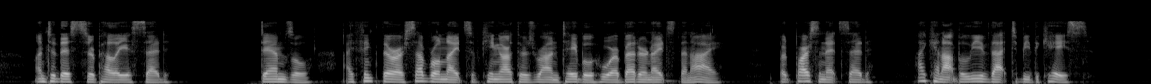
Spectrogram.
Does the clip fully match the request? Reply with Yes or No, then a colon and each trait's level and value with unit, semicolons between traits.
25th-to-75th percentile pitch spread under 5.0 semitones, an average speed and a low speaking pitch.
Yes: average, 2.7 semitones; average, 190 wpm; low, 115 Hz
